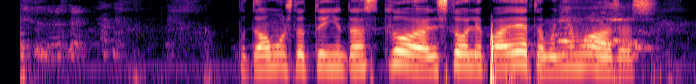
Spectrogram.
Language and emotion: Russian, angry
